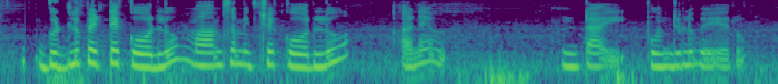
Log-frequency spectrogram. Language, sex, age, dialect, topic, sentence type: Telugu, female, 18-24, Utterandhra, agriculture, statement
